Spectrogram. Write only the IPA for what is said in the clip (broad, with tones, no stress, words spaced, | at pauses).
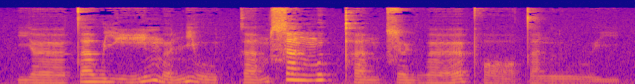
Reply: jœː˨t̪ɐ˥w jiː˨˥ mɵ˨˥njuː˨t̚ kɐ˨˥msɐ˥nmʊ˥k̚ pʰɐ˨mt͡sɵ˨ɥ wœː˨˥pʰɔː˨˩ t̪ɐ˨nluː˨˩j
